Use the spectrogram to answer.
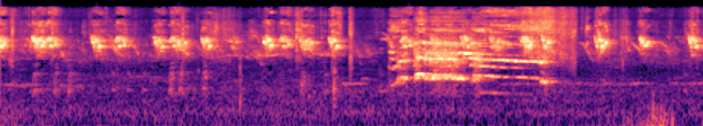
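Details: Morning rooster crow on a village farm: a single strong, harmonic crow lasting about two seconds, level then falling. Smaller birds chirp in quick repeated bursts before and after it.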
